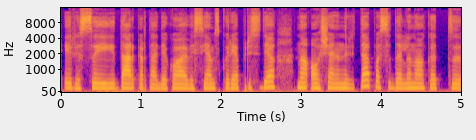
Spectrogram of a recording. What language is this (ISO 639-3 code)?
lit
